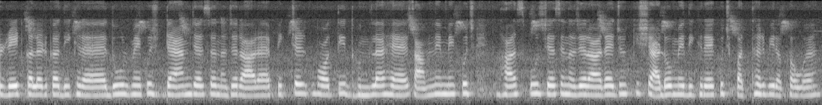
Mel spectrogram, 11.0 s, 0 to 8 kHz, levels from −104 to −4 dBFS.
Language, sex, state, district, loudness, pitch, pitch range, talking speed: Hindi, female, Maharashtra, Dhule, -19 LUFS, 210 Hz, 200-220 Hz, 220 wpm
